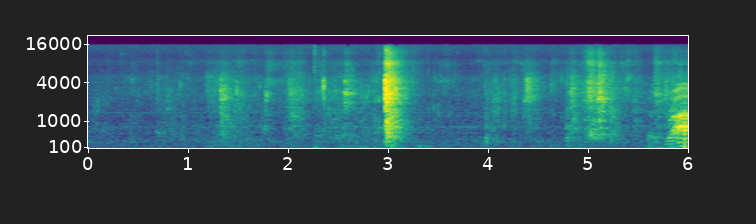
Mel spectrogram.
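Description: Small dogs eating dry kibble from a plastic plate: scattered soft crunches and clicks, with one sharper click about three seconds in.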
